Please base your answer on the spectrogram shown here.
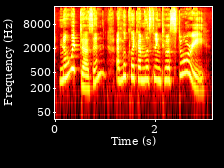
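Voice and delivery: put-on high, lively boyish retort; cheeky Hanyu. A narrator's reading. Hanyu contradicting Antony, high and playful. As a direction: tease back brightly.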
